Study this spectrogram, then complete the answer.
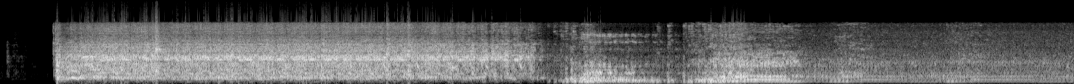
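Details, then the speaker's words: John Deere X324 riding mower, after fixing a cracked float that let in water and flooded the carburettor, which had been running rough and popping: starts right up and runs steady and even, no popping or stumbling; sounds much better. "That sounds way better. Holy cow, that sounds so much better."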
